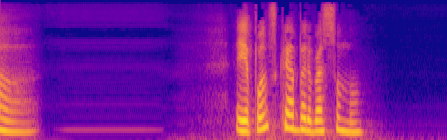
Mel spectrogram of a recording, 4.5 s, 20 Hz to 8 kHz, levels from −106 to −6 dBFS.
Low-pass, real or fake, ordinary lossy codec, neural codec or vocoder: 7.2 kHz; fake; MP3, 32 kbps; codec, 16 kHz, about 1 kbps, DyCAST, with the encoder's durations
